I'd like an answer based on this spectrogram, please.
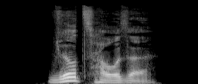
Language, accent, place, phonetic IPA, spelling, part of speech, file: German, Germany, Berlin, [ˈvɪʁt͡sˌhaʊ̯zə], Wirtshause, noun, De-Wirtshause.ogg
- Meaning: dative of Wirtshaus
